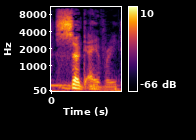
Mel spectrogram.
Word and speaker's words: Shug Avery: She plays Shug Avery. How do you say it? Come and see it. – Shug Avery.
